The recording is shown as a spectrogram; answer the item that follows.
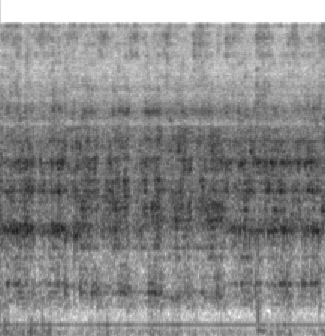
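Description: Music playing from a small speaker, thin-sounding with little bass.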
